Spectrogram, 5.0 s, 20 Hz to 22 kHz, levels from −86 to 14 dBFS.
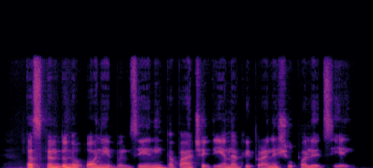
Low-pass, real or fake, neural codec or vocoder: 14.4 kHz; fake; codec, 32 kHz, 1.9 kbps, SNAC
